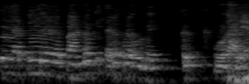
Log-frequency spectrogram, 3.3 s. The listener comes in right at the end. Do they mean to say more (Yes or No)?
Yes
